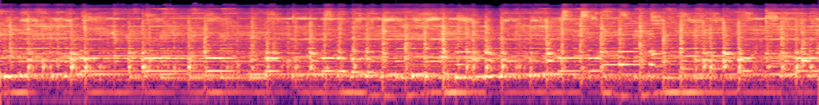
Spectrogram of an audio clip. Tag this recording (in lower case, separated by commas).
musical instrument, sitar, plucked string instrument, bowed string instrument, music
